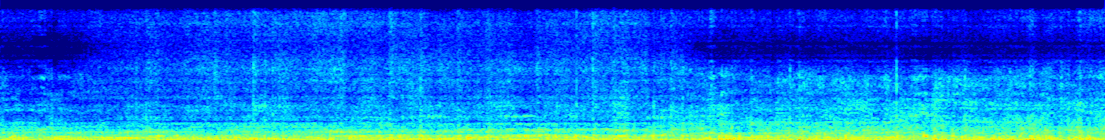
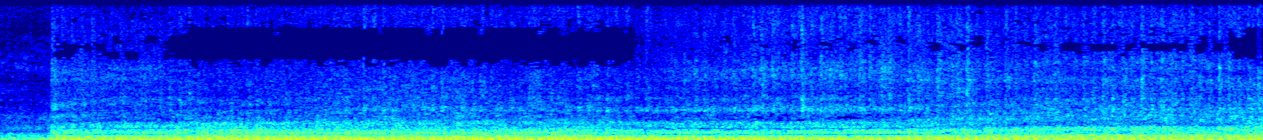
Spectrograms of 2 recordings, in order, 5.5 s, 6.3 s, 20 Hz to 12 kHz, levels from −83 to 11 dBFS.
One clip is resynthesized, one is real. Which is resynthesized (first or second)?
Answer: first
